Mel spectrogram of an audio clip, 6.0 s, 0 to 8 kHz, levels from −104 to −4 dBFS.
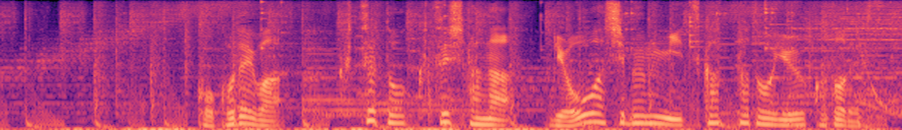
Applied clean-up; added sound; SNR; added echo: none; Chink, clink; 8 dB; none.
